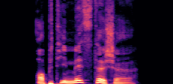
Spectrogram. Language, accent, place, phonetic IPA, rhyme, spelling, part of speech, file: German, Germany, Berlin, [ˌɔptiˈmɪstɪʃə], -ɪstɪʃə, optimistische, adjective, De-optimistische.ogg
- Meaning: inflection of optimistisch: 1. strong/mixed nominative/accusative feminine singular 2. strong nominative/accusative plural 3. weak nominative all-gender singular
